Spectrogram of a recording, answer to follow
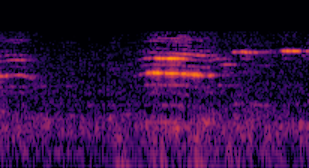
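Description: A faint animal cry about two seconds in, lasting under a second, followed by two brief high notes near the end, against near silence.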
